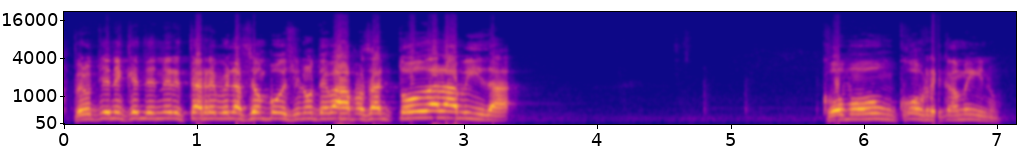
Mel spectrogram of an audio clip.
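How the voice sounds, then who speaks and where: Preacher, male, high voice, sermon that swings from hushed to loud. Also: moderate pace, pauses often.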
